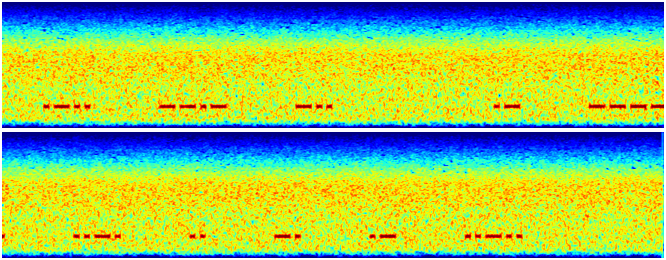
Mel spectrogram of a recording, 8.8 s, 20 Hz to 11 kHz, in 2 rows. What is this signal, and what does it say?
Morse code (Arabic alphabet), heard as a keyed tone, machine-sent, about 35 wpm, spaced as for 15 wpm, 590 Hz, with radio static. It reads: لقد اشفيناه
